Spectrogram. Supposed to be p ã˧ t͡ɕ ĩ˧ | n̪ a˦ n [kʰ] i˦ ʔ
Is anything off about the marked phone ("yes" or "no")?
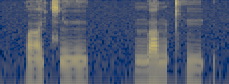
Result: no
